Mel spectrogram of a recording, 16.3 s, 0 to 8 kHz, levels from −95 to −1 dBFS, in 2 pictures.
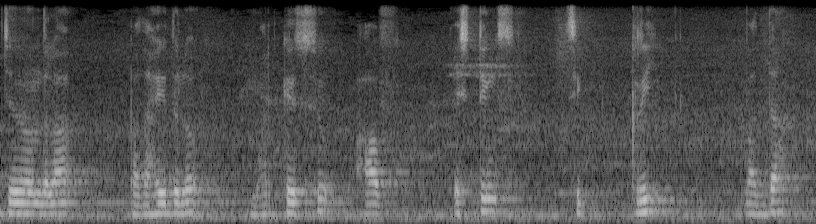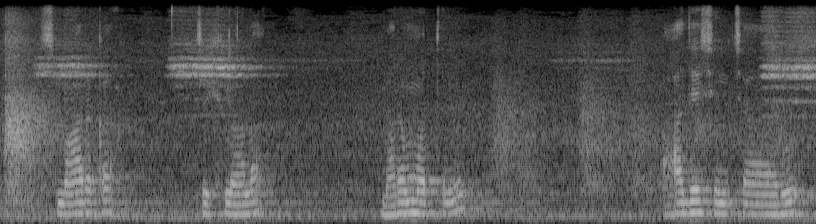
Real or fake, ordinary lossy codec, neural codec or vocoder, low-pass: real; none; none; 7.2 kHz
